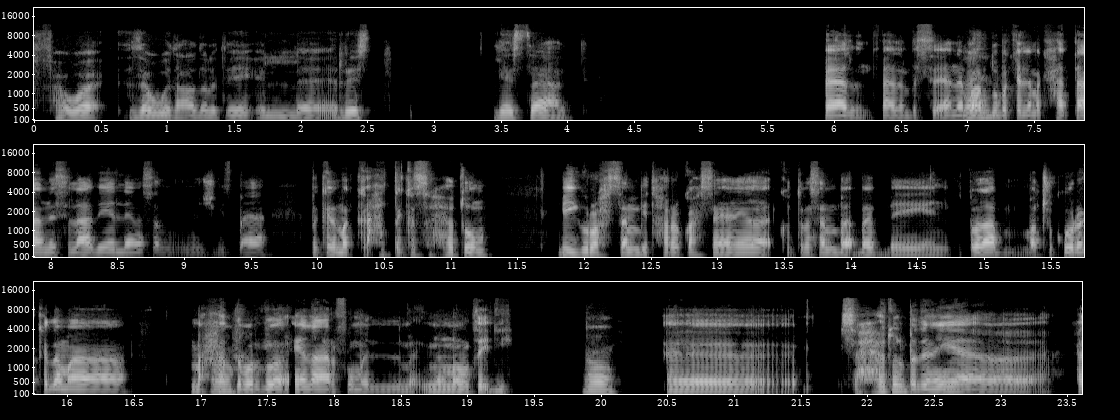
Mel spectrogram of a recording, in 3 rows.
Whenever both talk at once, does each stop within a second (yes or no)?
yes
